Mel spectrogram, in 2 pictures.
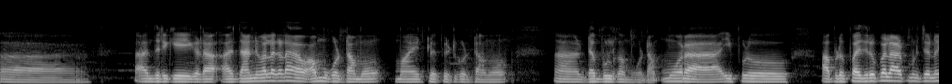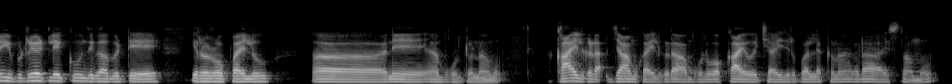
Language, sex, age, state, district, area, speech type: Telugu, male, 45-60, Andhra Pradesh, Sri Balaji, urban, spontaneous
